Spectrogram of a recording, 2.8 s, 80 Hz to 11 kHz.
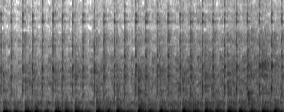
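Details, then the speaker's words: Honda XRM 125 single-cylinder, started after a broken ignition switch was found; rough idle with a hard, rapid internal clatter of about seven beats a second. The engine has no oil, so the clatter comes from low oil. "Kakalansingan sa loob. Walang oil yan. Walang oil."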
